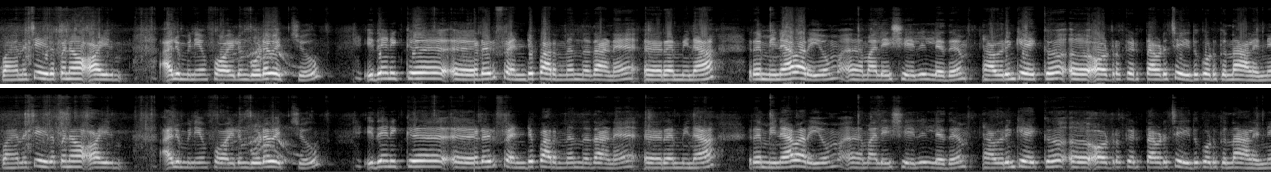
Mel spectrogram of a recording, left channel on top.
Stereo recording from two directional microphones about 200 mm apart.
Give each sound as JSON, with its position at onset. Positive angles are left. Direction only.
{"t": 0.0, "sound": "speech", "side_deg": 35}
{"t": 4.8, "sound": "speech", "side_deg": 40}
